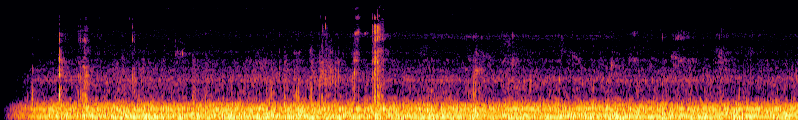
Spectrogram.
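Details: A steady low rumble fills the recording, with scattered faint clicks and crunching sounds like chewing or handling noise. No animal call can be picked out.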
